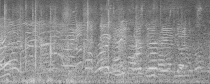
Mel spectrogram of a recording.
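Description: Several voices of spectators and players overlapping, calling out and chattering at a baseball game.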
